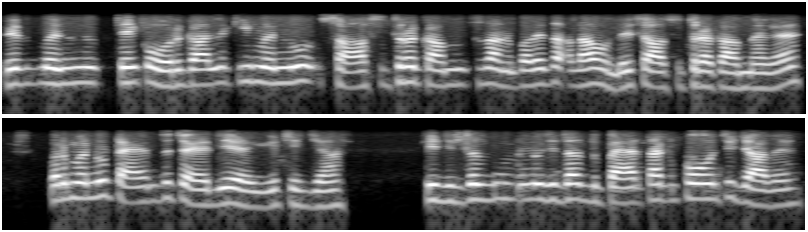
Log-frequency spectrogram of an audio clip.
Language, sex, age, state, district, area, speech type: Punjabi, male, 18-30, Punjab, Ludhiana, urban, conversation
